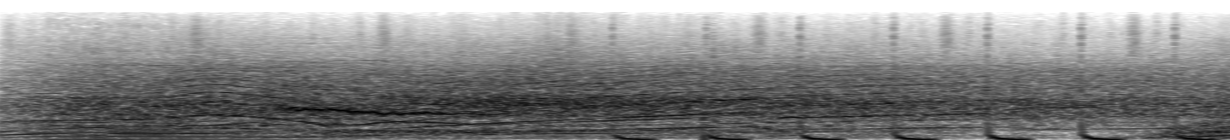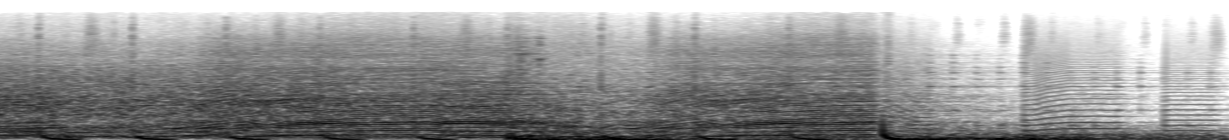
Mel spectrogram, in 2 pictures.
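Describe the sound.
Cars driving in the Rocket League video game, with loud, continuous engine revving and repeated tire squeals and skids that rise and fall in pitch throughout, and no talk.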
